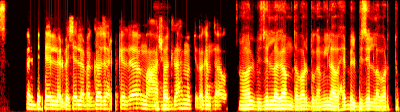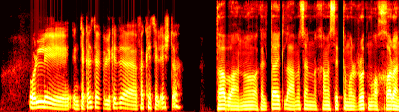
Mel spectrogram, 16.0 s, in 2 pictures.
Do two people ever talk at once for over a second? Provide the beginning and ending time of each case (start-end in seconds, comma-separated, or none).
none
